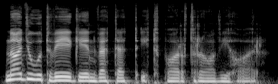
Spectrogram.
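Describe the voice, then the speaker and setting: A man voicing a weary, cursed sailor who speaks in a slow, brooding murmur in a storybook reading. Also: fairly high pitch, animated, vocal fry, a little mellow, dry recording, studio quality. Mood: solemn. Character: gaunt, weary, cursed male sea wanderer.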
